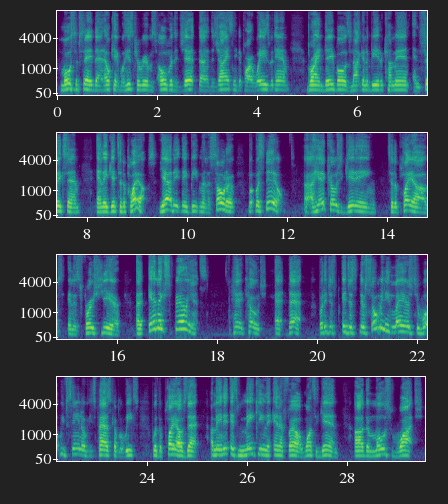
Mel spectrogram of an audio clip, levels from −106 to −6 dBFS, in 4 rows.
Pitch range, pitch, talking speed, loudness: 140-170 Hz, 150 Hz, 205 wpm, -27 LUFS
